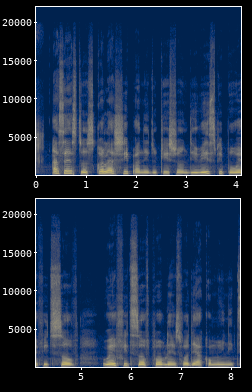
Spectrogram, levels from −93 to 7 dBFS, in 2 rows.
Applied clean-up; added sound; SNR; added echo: none; none; none; none.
